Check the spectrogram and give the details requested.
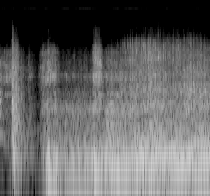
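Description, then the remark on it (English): A car speeds off through slush: a few sharp thuds and scrapes, then a loud engine roar swells and holds steady, its low growl climbing as it accelerates. No one speaks. “They speed off, leaving the bag boy sprawled in the slush.”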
